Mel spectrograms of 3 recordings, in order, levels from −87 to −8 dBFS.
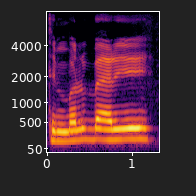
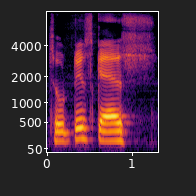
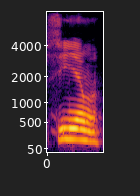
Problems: none marked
